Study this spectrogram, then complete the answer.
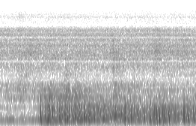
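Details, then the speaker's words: Tube guitar amp with reverb: low crackling rattle like vibrating springs over hiss, springs not actually vibrating; most likely caused by the reverb driver valve. "Almost like the springs are are vibrating. I can tell you they're not. It's most likely the reverb driver valve itself that can cause that noise."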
